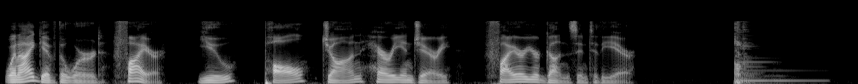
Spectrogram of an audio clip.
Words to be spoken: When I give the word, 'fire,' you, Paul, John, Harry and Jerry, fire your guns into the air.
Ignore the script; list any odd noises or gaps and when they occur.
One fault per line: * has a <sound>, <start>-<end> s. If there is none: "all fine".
* has a thud, 7.3-8.3 s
